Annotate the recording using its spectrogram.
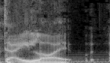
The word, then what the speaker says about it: Daylight: It's called Daylight, which rhymes with Marmite.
